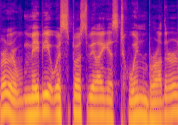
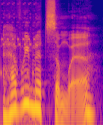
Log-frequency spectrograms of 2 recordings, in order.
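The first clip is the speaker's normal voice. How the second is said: snooty voice. Acted. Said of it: "snooty voice".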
